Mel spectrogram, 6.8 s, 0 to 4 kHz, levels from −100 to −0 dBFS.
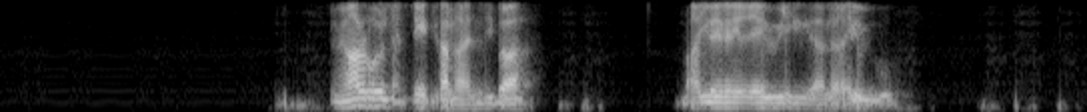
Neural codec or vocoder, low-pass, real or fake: codec, 24 kHz, 1.5 kbps, HILCodec; 3.6 kHz; fake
